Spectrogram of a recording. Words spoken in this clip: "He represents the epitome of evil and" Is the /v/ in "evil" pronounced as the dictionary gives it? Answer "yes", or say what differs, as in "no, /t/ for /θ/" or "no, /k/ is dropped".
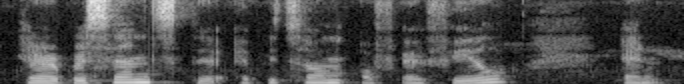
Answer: no, /f/ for /v/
